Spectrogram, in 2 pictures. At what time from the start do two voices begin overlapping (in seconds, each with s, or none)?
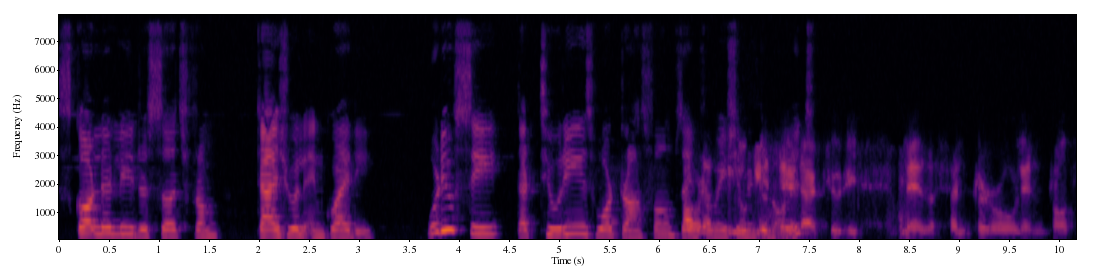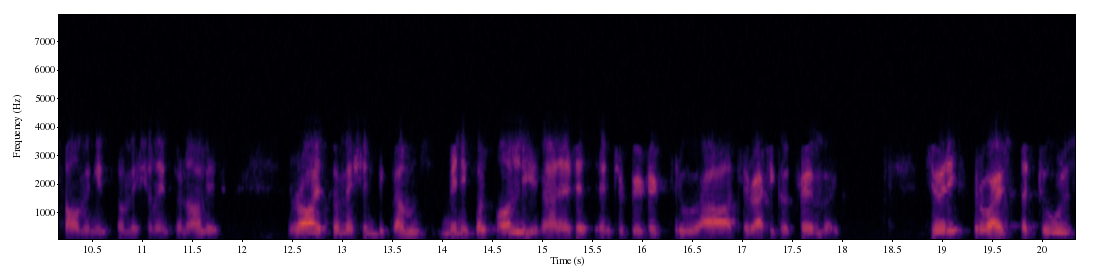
6.2 s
